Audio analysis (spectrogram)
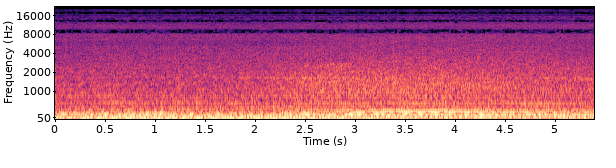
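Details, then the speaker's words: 1936 GMC truck with 5.3 L LS V8 swap, push-button start, recorded in garage, fuel pump audible at rear: even, low V8 burble at steady idle, no misses, knocks or hunting; runs smooth. "But she's running like a champ. I need to bleed the brakes still, but very happy. All that's running smooth. Sounds good in here."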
